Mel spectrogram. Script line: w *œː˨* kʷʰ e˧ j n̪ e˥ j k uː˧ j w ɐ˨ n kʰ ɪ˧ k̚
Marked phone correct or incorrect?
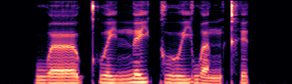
correct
